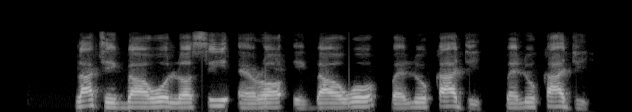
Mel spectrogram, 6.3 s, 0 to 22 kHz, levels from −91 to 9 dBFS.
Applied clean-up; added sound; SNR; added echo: none; none; none; none.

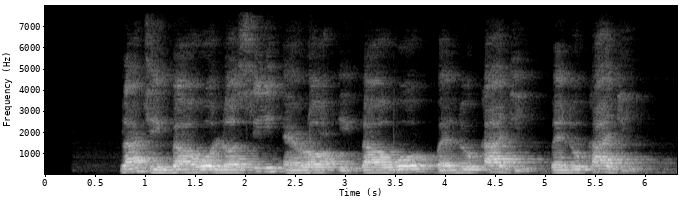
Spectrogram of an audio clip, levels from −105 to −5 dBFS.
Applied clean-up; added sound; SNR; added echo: none; none; none; reverberation time 2.0 s.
